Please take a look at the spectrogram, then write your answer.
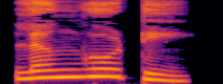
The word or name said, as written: ಲಂಗಡ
